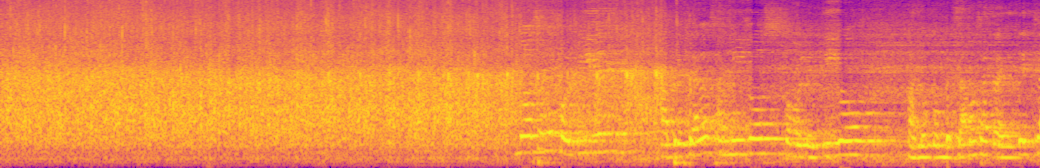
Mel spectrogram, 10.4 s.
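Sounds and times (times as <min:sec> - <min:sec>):
audience applause: 0:00.0 - 0:06.8
speech: 0:05.2 - 0:10.3.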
